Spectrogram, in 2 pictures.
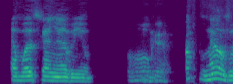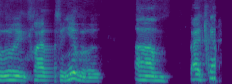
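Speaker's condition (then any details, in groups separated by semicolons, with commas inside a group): Cerebral palsy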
